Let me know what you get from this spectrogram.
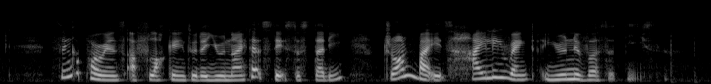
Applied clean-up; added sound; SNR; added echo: none; none; none; none.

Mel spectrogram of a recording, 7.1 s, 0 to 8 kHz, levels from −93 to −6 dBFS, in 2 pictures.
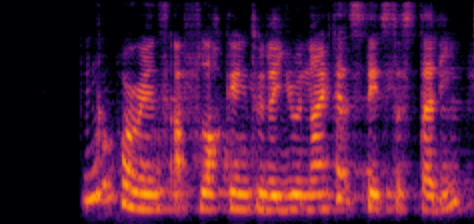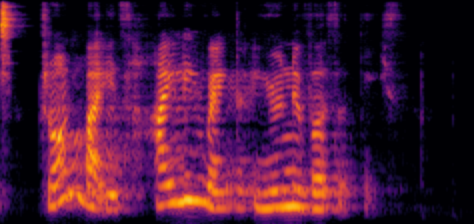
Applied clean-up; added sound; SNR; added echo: neural mask model DeepFilterNet 3.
